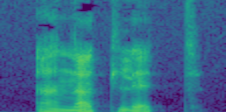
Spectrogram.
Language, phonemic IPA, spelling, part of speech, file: French, /at.lɛt/, athlète, noun, Fr-athlète.ogg
- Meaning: athlete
